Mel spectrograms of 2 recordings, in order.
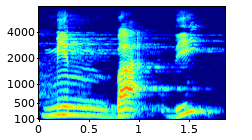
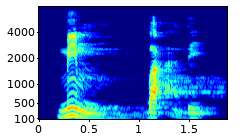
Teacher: Merubah merubah bunyi nun sukun atau tanwin menjadi Mim ketika bertemu dengan huruf ba saja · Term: iqlab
